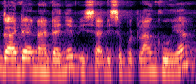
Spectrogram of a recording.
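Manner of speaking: ordinary talk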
